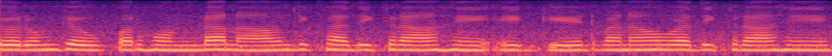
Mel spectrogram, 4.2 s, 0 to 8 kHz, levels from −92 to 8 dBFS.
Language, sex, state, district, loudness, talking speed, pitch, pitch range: Hindi, female, Chhattisgarh, Rajnandgaon, -12 LUFS, 230 wpm, 225 Hz, 220-230 Hz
